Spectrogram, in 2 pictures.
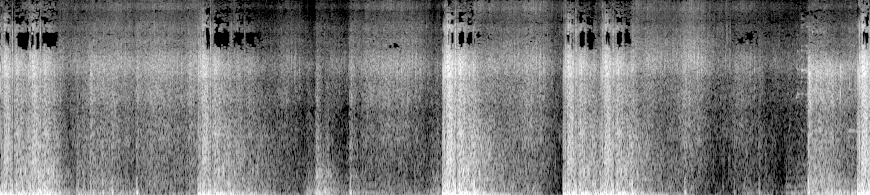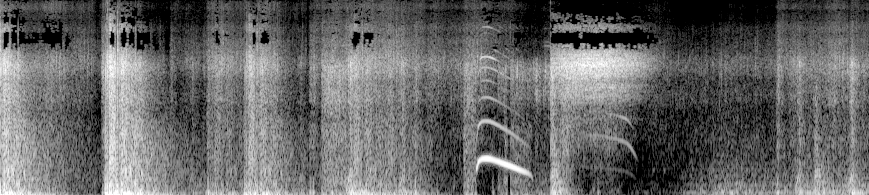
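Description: Explosions burst with loud booms.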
